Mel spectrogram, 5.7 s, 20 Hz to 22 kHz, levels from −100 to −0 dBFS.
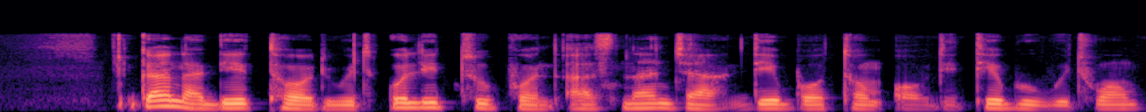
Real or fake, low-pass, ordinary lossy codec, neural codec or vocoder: real; 7.2 kHz; none; none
